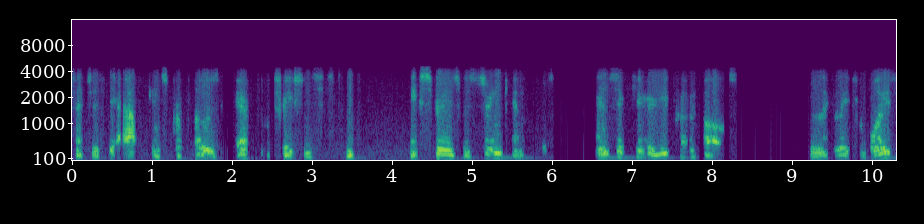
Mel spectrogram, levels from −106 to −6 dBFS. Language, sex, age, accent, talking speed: English, male, 60-79, American, 110 wpm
